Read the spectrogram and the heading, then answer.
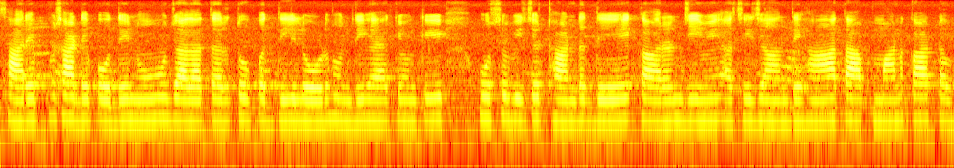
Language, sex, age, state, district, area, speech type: Punjabi, female, 30-45, Punjab, Pathankot, rural, spontaneous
